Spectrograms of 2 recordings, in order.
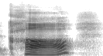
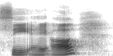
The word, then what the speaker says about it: ka: the energy body, the ka, Ka, not Car, Ka energy body, as the Egyptians would have called it.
